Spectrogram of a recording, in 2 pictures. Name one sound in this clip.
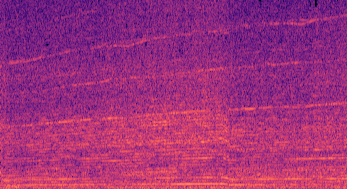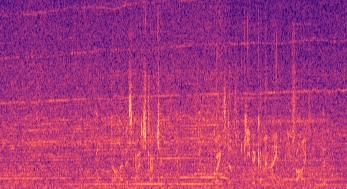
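A racing car engine drones steadily, rising in pitch as it revs.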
